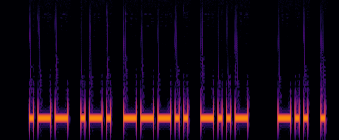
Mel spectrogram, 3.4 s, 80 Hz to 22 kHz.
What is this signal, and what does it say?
Morse code, heard as a keyed tone, about 28 wpm, 690 Hz. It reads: WR8X DE
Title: USA Callsign DE Callsign - 4 Characters - 28wpm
